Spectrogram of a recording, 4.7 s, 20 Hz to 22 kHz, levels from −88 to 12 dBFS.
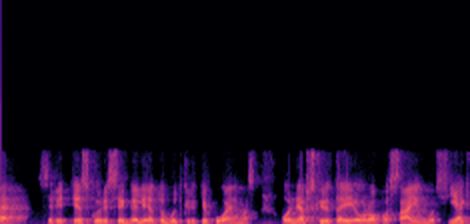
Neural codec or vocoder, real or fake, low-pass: none; real; 7.2 kHz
